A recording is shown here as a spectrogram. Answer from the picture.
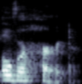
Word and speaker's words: overheard: He says he does not want to be overheard. Overheard. Now we pronounce the H.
